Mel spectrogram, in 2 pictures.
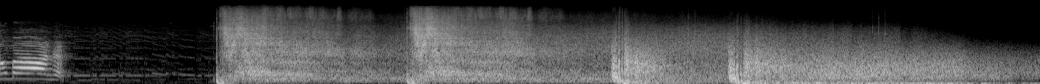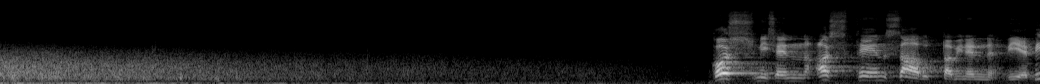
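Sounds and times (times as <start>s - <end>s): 
speech: 0.1s - 1.1s, 18.0s - 20.7s
heavy gunfire aimed at hills from a craft trying to land: 2.2s - 16.7s.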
